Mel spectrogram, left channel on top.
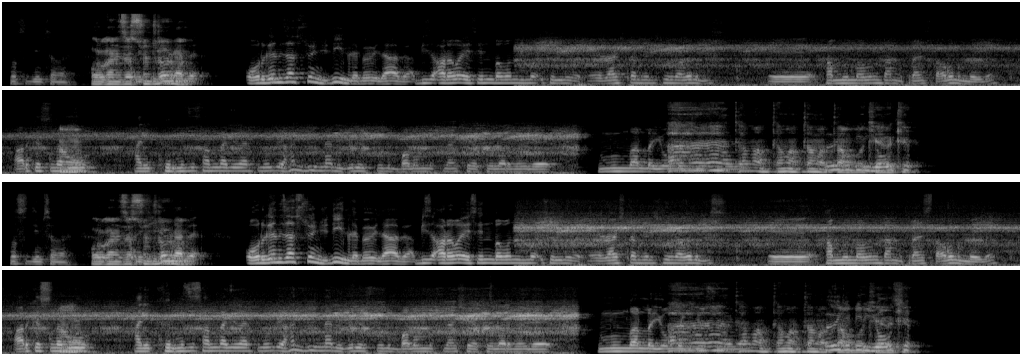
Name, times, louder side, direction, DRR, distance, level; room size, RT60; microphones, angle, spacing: voice 1, 0.1-0.7 1.3-2.0 2.4-7.2 7.7-9.9 10.3-11.1 11.4-15.7 16.1-17.7 18.4-19.3, right 4 dB, 90° right, 0.7 m, -30 dB
voice 2, 0.9-1.9 10.7-11.0 16.8-19.3, equal, 40° left, 2.7 m, -30 dB
sound 1, 5.1-16.0, right 8 dB, 70° right, 1.3 m, -32 dB
18.0 x 10.0 x 2.3 m
head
